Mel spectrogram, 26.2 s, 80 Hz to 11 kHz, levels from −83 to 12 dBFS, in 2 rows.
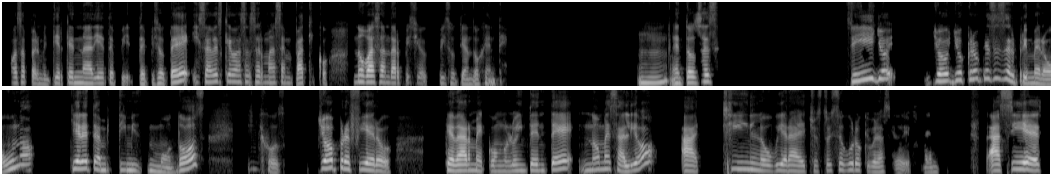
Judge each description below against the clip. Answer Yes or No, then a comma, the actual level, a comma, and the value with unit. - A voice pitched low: No, high, 190 Hz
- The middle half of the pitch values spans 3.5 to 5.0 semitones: Yes, average, 4.5 semitones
